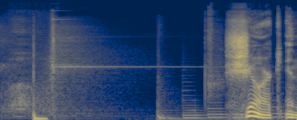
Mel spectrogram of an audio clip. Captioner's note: audio dings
